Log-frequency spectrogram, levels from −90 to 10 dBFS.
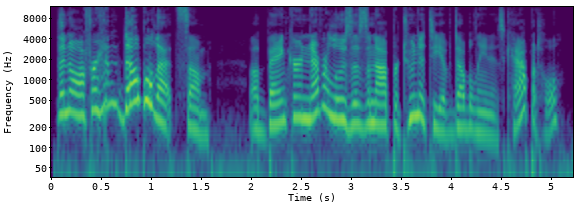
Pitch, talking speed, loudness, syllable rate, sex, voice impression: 250 Hz, 185 wpm, -18 LUFS, 6.2 syllables/s, female, feminine, adult-like, powerful, slightly unique, slightly intense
